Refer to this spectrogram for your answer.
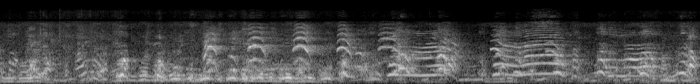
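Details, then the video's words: Chimpanzees calling in trees to tell other chimps that good food has been found; a chorus of loud hooting and rising, arching screams, several callers overlapping, with low grunts beneath. "Chimps Calling in Trees"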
